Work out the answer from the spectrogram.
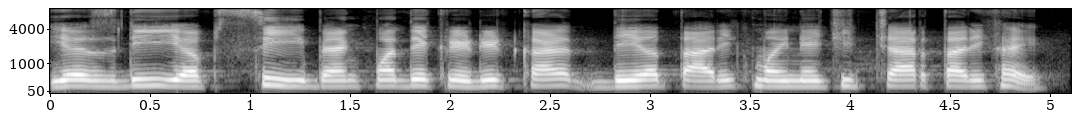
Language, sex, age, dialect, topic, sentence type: Marathi, male, 51-55, Northern Konkan, banking, statement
